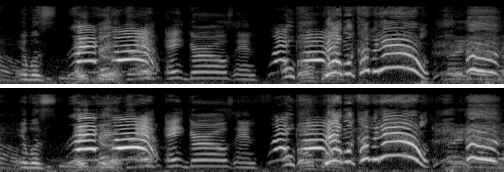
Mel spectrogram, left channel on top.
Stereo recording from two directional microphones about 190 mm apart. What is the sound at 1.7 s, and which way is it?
Speech, 10° left (ahead or behind).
